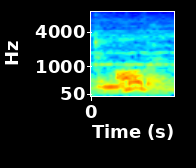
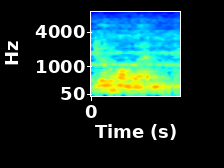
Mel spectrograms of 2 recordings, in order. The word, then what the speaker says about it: Dumoulin: laughed at me my my father grew up in France he pronounced it doing that but then when he learned to speak English as a young man gravitated to the pronunciation of de moly and when he married my mother my mother had a background from french-canadian and so she pronounced it Dolman and more or less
